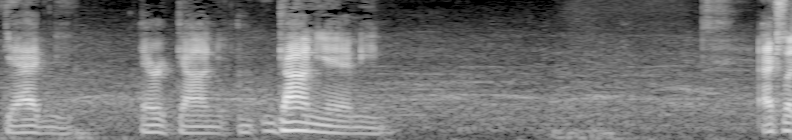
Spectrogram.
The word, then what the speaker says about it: Gagne: Eric Gagne.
